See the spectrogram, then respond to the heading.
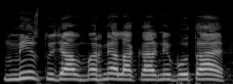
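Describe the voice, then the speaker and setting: A man's voice: very high voice, flat delivery, normal speed, clear, resonant tone, pitched above the performer's own voice. A man voicing a wailing village mother in grief. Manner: keening, loud lament.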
